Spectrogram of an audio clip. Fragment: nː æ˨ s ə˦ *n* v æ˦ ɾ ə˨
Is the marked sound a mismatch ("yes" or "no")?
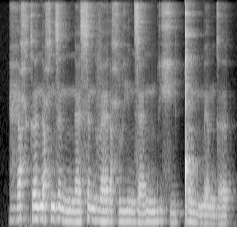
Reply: no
